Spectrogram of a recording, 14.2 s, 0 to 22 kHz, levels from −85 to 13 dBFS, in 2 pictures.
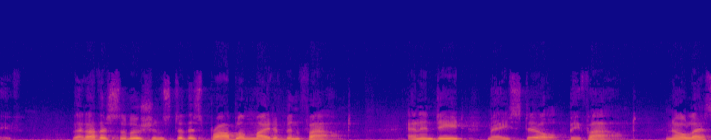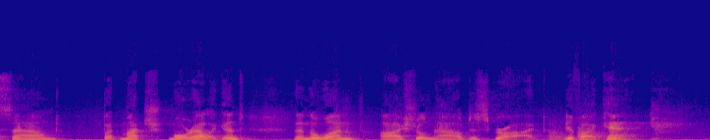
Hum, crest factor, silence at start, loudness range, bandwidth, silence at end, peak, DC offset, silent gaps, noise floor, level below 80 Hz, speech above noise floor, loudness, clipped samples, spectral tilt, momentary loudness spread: none; 18 dB; 0 s; 4 LU; 11.5 kHz; 0 s; -8 dBFS; under 0.1%; none; -48 dBFS; -52 dBFS; 22 dB; -27 LUFS; under 0.1%; -7 dB/octave; 15 LU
